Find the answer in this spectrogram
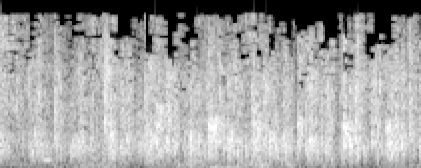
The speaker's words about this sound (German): Sie klatschen, wenn der Richter erscheint. Ganz wie bei einem Minnesänger oder Barden.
